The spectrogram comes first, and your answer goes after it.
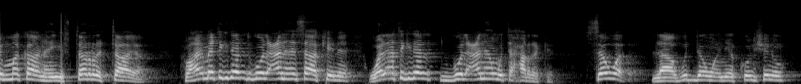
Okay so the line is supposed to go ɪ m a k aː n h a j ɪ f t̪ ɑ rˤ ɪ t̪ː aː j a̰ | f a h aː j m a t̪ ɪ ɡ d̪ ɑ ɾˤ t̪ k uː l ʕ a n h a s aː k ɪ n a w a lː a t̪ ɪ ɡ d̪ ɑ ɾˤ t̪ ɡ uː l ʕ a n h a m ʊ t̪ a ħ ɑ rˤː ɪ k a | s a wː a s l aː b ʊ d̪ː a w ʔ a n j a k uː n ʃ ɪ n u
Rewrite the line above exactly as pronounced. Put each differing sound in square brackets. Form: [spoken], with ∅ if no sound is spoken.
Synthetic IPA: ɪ m a k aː n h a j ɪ f t̪ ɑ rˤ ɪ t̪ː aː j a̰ | f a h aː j m a t̪ ɪ ɡ d̪ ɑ ɾˤ t̪ [ɡ] uː l ʕ a n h a s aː k ɪ n a w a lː a t̪ ɪ ɡ d̪ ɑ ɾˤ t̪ ɡ uː l ʕ a n h a m ʊ t̪ a ħ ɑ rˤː ɪ k a | s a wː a [∅] l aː b ʊ d̪ː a w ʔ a n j a k uː n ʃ ɪ n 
